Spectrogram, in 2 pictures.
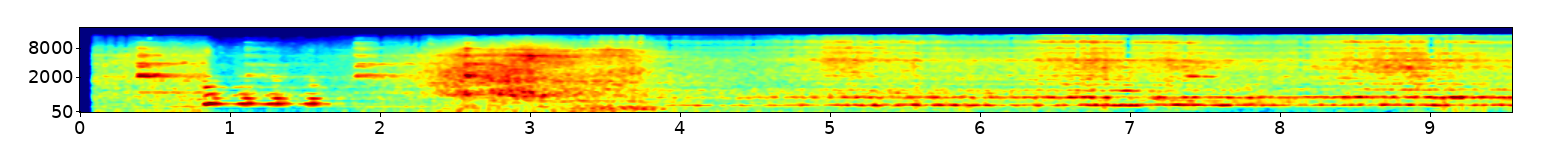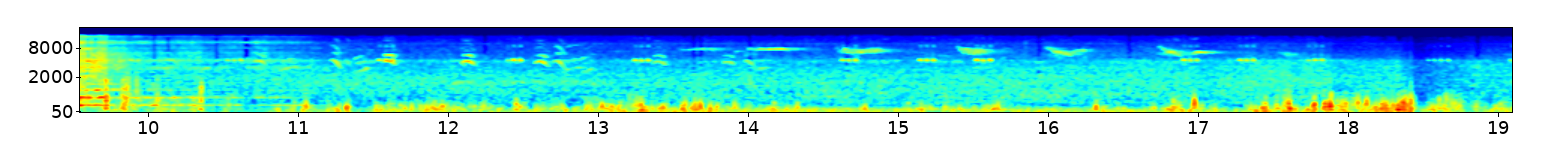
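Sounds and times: coaches rolling over rails: 0.1s - 12.0s
train passing with wheel noise: 0.1s - 19.0s
train horn blast: 0.4s - 11.4s.

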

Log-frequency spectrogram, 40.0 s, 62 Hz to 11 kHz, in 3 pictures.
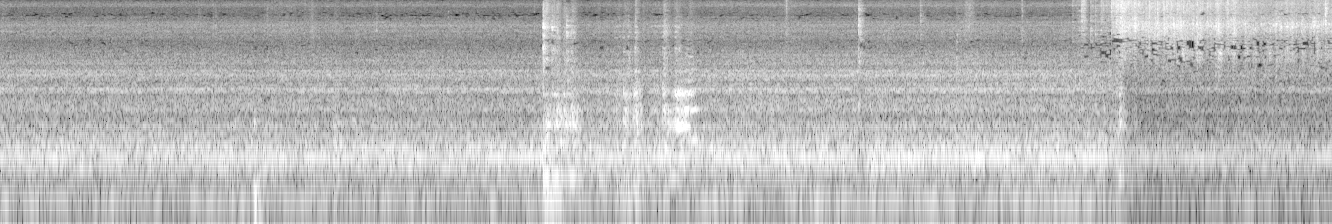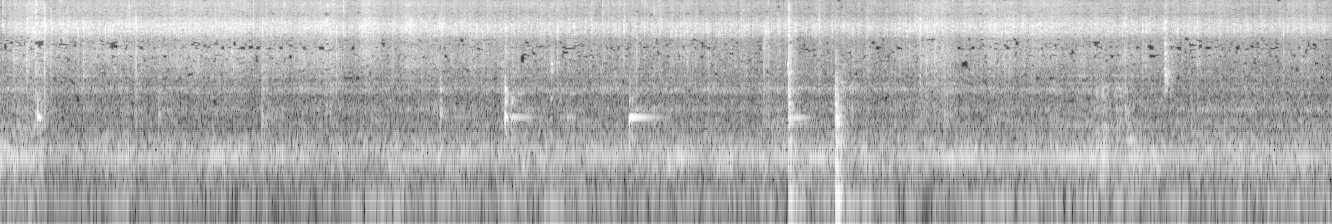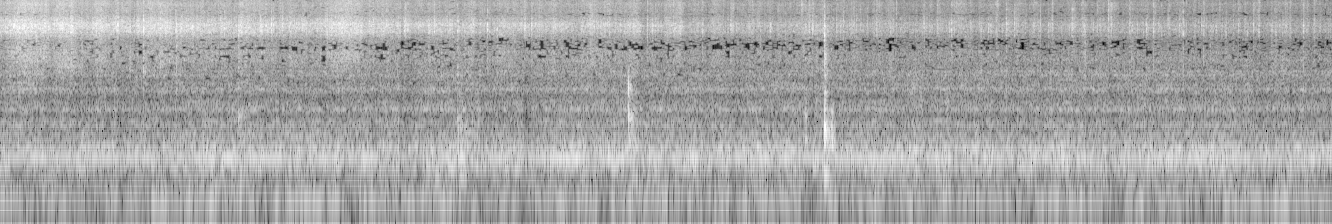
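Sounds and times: hot oil sizzling in a wok: 10.8s - 39.9s
rice stirred with wooden spatula: 13.4s - 39.9s
utensils knocking against pan: 18.3s - 18.7s, 19.6s - 19.9s.

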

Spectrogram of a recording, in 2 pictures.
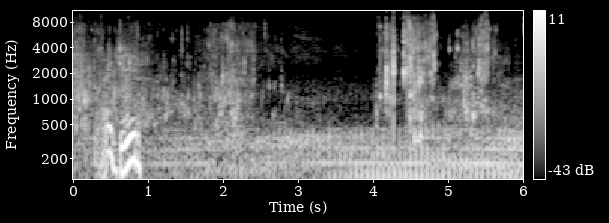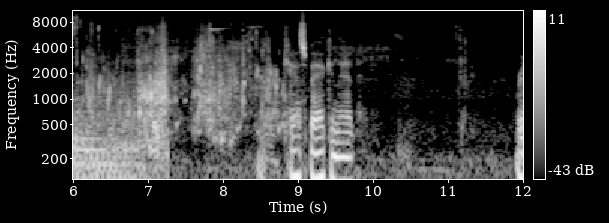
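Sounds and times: creek water trickling: 0.0s - 3.3s, 4.0s - 10.1s
low hum: 0.0s - 12.0s.

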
